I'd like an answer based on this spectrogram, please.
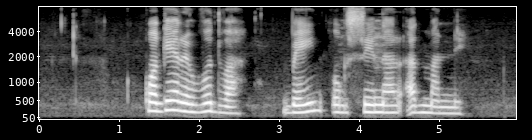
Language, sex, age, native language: Icelandic, female, 40-49, Filipino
